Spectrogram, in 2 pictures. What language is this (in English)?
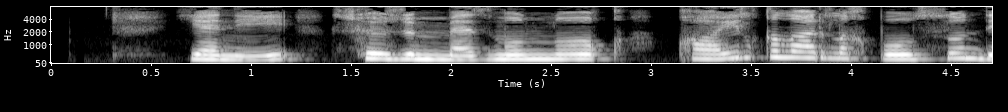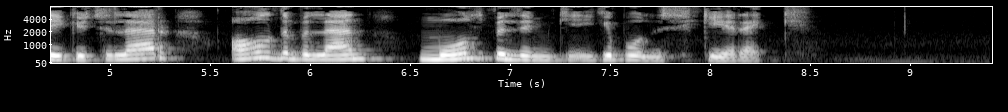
Uyghur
